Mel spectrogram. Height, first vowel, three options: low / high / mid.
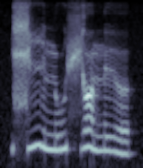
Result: high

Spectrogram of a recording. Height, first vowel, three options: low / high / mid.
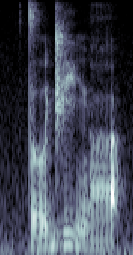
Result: mid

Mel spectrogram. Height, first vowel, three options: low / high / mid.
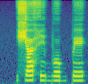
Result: low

